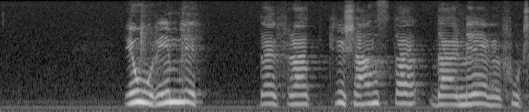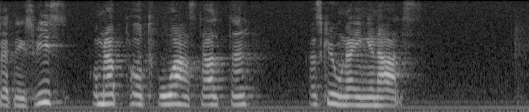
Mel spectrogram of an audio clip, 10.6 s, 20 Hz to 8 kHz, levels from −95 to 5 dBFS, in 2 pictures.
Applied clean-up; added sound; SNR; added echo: none; none; none; none.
